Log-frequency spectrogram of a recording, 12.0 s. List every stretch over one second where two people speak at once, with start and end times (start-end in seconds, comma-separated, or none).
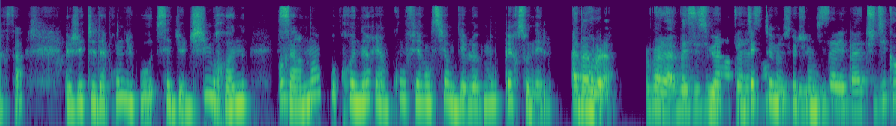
9.4-11.1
